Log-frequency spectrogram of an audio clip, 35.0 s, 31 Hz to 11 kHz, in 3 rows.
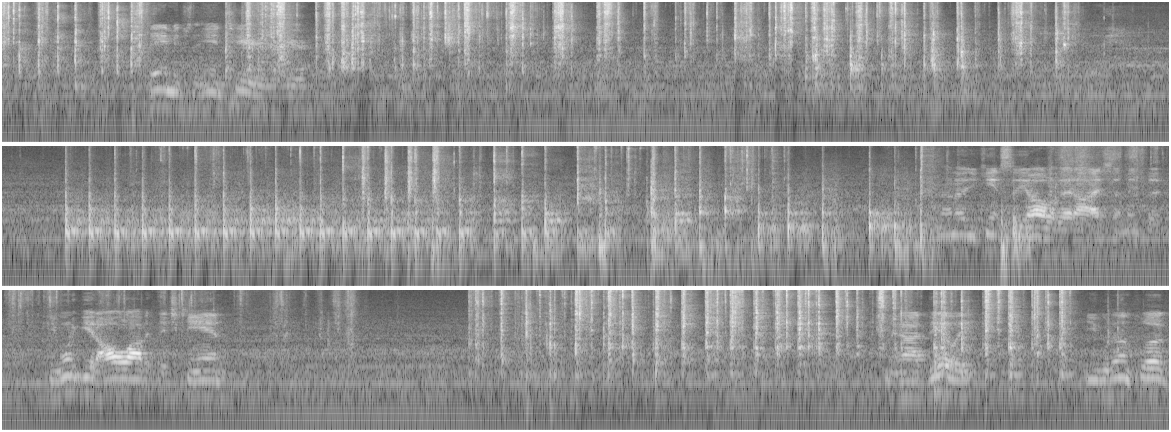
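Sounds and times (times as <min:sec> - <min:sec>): plastic scraper scraping ice: 0:02.2 - 0:09.4, 0:28.0 - 0:34.1.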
